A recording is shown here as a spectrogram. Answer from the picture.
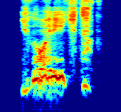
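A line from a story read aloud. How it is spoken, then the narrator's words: Whisper. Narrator (Russian): прошептал он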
